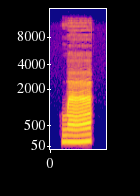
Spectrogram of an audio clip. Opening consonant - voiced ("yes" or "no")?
yes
